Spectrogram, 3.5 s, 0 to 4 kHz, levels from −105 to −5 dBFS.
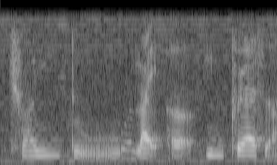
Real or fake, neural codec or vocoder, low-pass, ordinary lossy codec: real; none; 3.6 kHz; none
